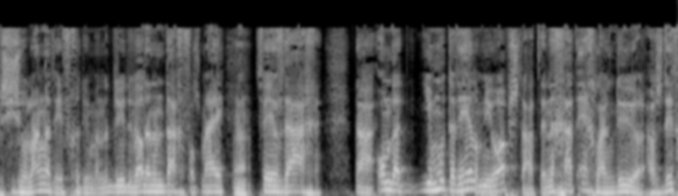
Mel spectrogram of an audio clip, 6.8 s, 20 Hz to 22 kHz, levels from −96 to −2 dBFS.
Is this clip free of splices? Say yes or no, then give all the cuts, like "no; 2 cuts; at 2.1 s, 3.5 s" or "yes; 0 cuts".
no; 4 cuts; at 1.4 s, 2.8 s, 3.8 s, 4.8 s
